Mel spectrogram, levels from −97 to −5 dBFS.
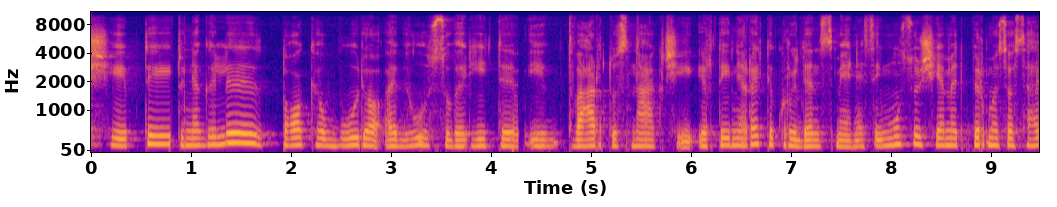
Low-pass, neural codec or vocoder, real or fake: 9.9 kHz; vocoder, 24 kHz, 100 mel bands, Vocos; fake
